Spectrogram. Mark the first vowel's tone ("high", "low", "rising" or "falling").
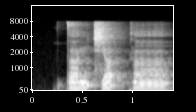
high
